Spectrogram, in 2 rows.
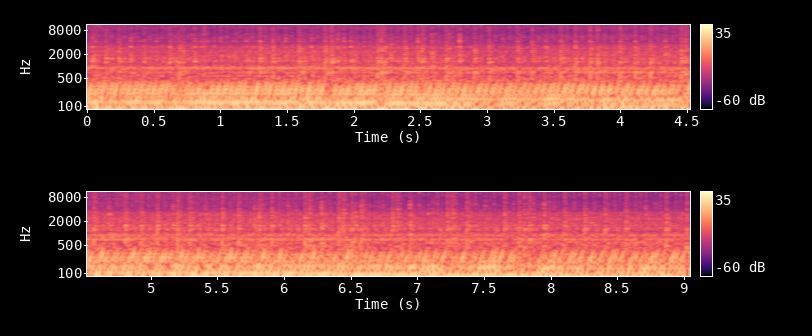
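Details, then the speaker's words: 1937 Willys flathead four-cylinder, run after 25+ years sitting in the woods: smooth, even idle, no knocking, only a faint light valve tick. "That thing runs like a brand new one. There ain't no knocking, you can just barely hear the valves ticking just a little bit."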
